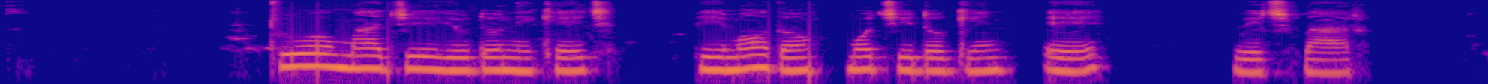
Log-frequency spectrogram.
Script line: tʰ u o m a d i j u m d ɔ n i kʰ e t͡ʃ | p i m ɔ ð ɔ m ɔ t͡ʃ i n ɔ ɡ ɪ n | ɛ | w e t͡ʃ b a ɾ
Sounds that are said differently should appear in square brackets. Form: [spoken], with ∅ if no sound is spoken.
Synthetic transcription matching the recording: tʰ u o m a [d͡ʒ] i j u [∅] d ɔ n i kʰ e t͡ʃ | p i m ɔ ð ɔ m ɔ t͡ʃ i [d] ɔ ɡ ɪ n | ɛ | w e t͡ʃ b a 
